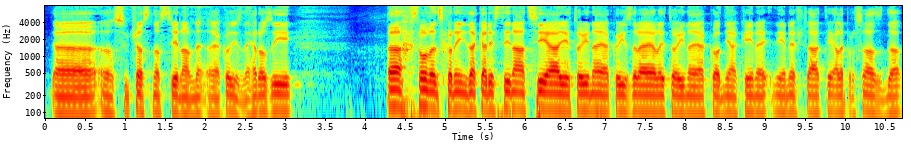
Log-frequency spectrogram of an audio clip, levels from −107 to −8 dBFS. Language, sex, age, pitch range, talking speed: Slovak, male, 60-79, 100-110 Hz, 160 wpm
